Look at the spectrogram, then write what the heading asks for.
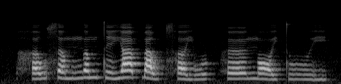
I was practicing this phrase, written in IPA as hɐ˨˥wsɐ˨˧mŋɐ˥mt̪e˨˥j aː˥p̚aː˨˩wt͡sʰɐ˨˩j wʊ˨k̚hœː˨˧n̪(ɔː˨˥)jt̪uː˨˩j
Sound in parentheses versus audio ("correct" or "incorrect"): incorrect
